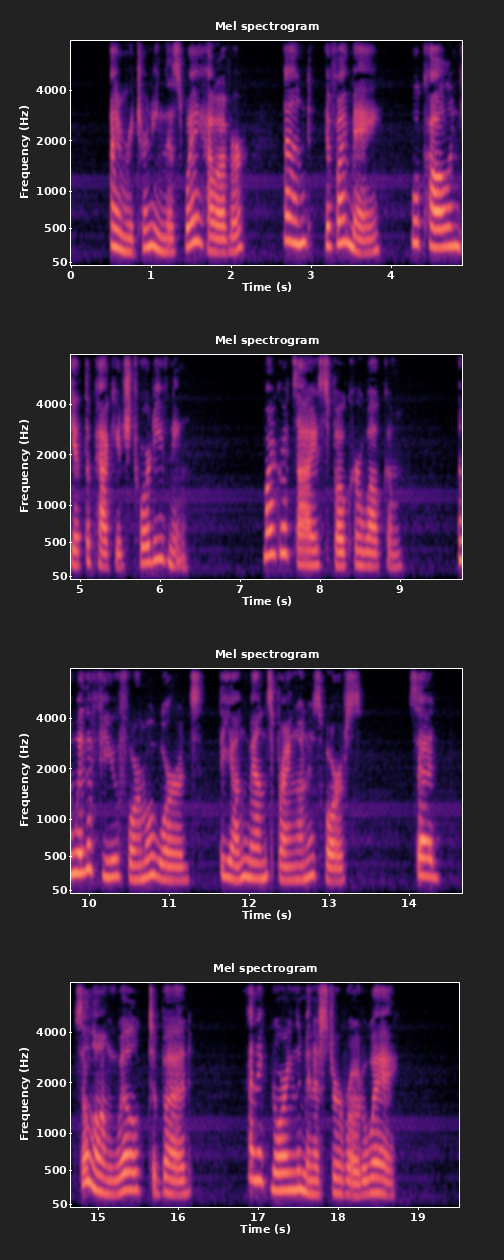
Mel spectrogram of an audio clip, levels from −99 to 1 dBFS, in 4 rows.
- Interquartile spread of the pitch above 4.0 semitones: Yes, wide, 5.6 semitones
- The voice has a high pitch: Yes, high, 215 Hz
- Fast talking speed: No, average, 150 wpm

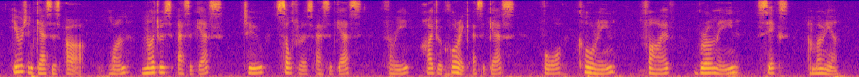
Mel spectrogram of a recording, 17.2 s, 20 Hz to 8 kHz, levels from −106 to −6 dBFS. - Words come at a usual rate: No, slow, 75 wpm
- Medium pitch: Yes, medium, 180 Hz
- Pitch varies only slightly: No, average, 3.5 semitones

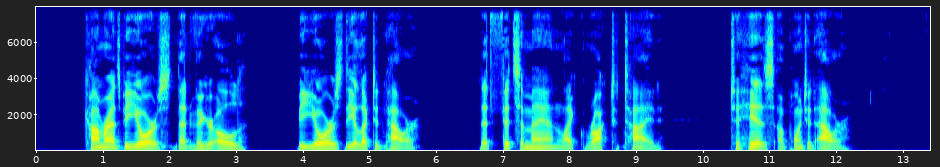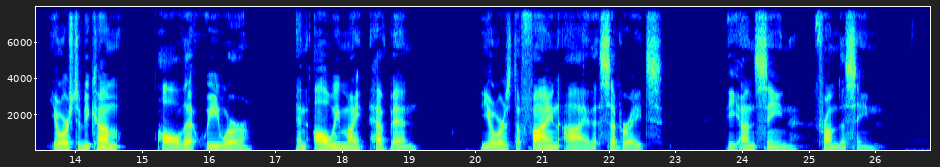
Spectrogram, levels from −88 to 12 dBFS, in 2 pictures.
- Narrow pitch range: No, average, 3.9 semitones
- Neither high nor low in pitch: No, very low, 90 Hz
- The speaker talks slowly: Yes, slow, 105 wpm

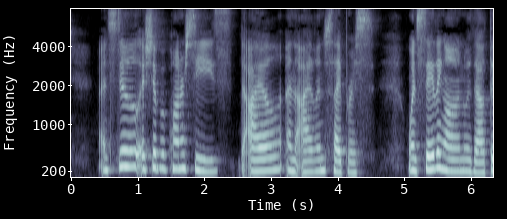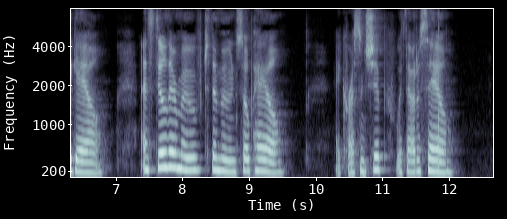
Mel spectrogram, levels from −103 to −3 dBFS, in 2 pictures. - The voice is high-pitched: Yes, high, 205 Hz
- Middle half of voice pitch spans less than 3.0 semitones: No, average, 3.3 semitones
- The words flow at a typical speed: Yes, average, 155 wpm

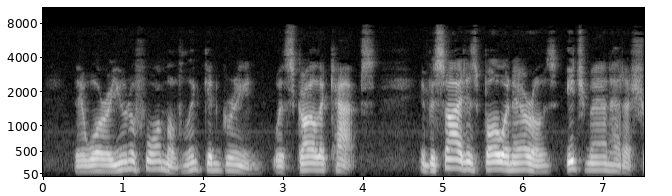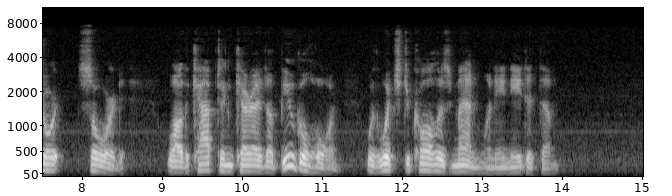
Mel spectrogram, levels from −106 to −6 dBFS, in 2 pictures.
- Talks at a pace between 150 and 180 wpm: Yes, average, 160 wpm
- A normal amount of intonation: Yes, average, 4.2 semitones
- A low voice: Yes, low, 115 Hz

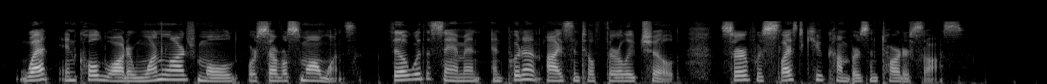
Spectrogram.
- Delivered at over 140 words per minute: Yes, average, 165 wpm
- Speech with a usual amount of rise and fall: Yes, average, 4.7 semitones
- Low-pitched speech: No, medium, 175 Hz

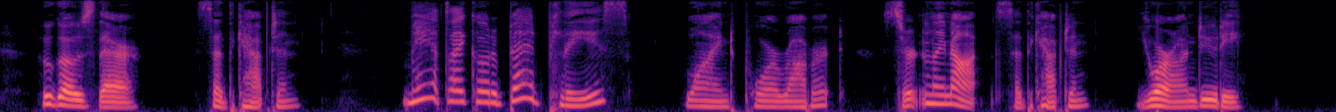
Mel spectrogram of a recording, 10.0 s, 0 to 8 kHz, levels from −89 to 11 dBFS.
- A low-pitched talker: No, medium, 170 Hz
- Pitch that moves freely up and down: Yes, wide, 6.8 semitones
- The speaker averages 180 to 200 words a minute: No, average, 140 wpm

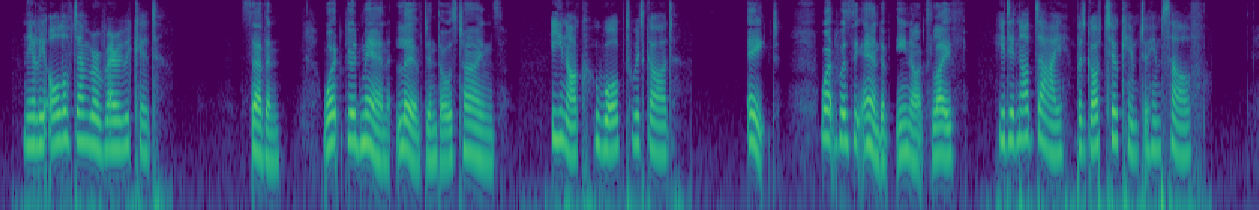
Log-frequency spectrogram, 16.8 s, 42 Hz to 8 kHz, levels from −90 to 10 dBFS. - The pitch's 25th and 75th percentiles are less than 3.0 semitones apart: No, average, 4.9 semitones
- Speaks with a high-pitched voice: Yes, high, 195 Hz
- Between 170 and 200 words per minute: No, slow, 135 wpm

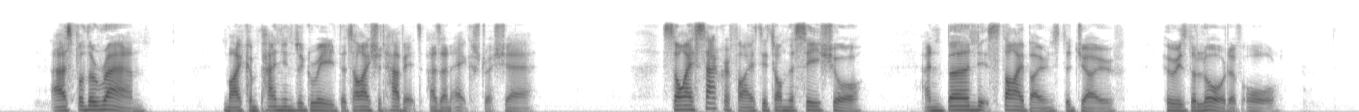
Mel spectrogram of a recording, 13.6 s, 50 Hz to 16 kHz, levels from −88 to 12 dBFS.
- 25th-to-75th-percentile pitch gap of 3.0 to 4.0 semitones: Yes, average, 3.5 semitones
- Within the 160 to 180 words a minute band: Yes, average, 165 wpm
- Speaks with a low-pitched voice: Yes, low, 110 Hz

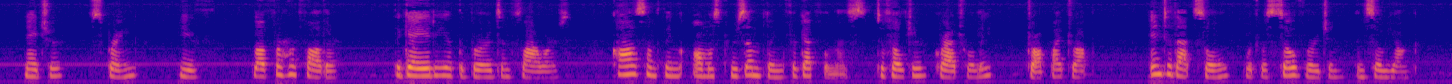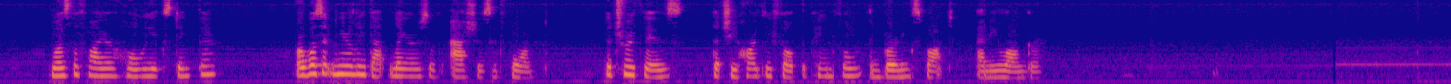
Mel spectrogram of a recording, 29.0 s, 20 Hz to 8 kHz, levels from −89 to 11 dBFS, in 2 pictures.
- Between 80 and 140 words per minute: Yes, slow, 135 wpm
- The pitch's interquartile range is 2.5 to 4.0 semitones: Yes, average, 3.3 semitones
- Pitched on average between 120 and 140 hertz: No, high, 220 Hz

